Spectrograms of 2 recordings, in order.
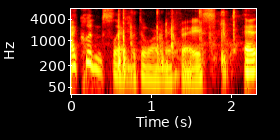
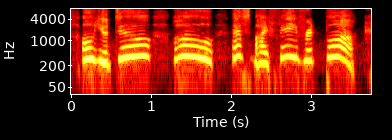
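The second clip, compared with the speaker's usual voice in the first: very high-pitched, drawn-out, gushing excitement; 13 semitones higher than usual. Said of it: "she was so excited".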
